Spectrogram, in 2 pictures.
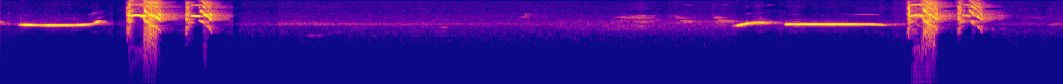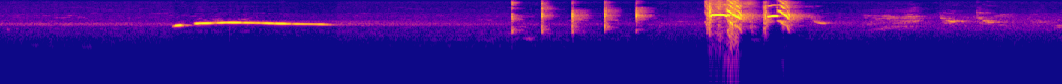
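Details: Parrot calling: loud, grating screeches recur roughly every five seconds, mixed with steady, level whistled notes that sometimes rise at the start. A quick burst of sharp clicks comes before the last screech.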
